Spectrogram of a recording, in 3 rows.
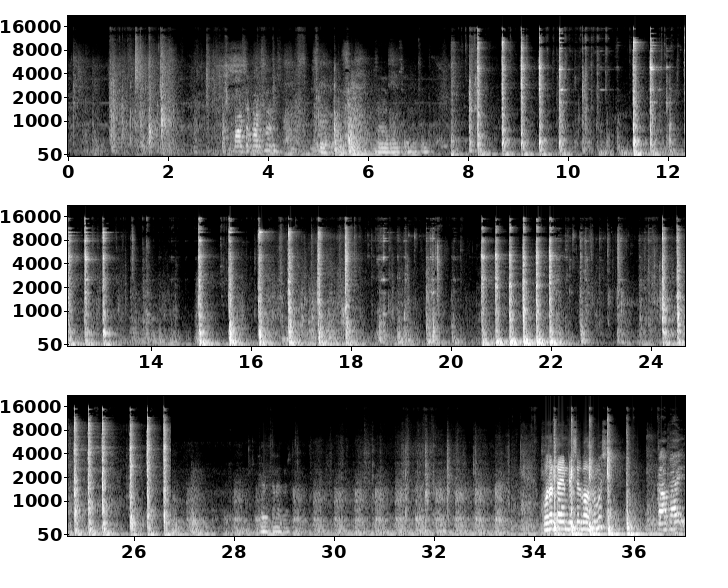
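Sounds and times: hammer striking brick wall: 0:07.7 - 0:13.8, 0:14.8 - 0:28.3, 0:29.2 - 0:36.5.

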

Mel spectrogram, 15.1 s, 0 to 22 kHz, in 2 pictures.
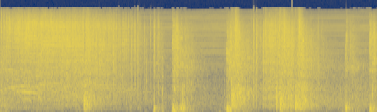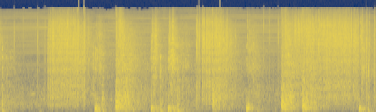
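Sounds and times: crackle and hiss of rising tails: 0:00.0 - 0:15.0
fireworks bangs: 0:00.0 - 0:15.0.

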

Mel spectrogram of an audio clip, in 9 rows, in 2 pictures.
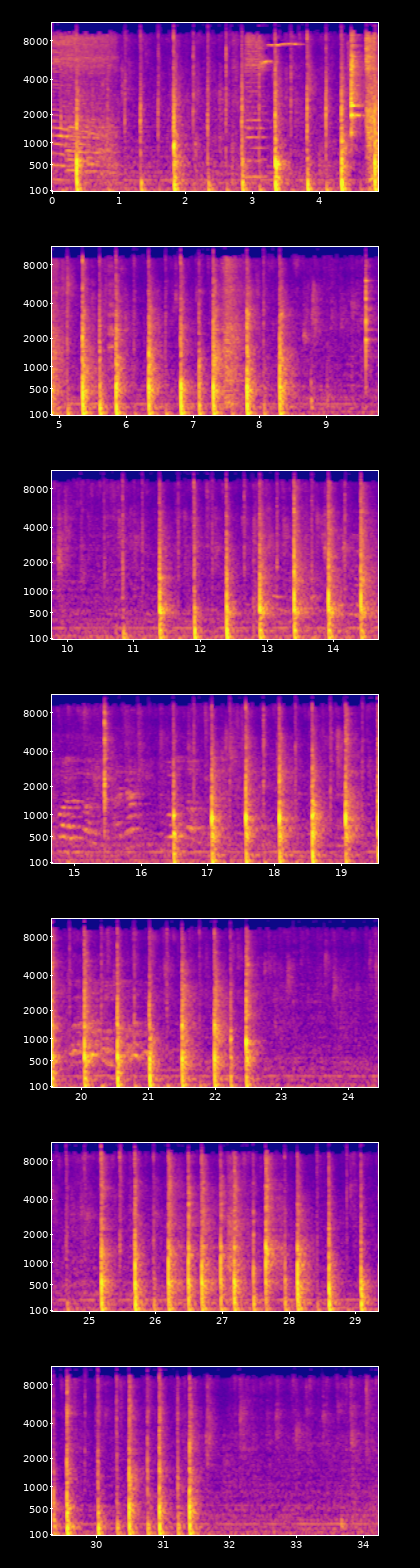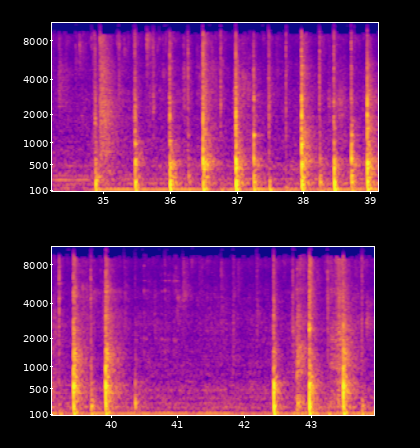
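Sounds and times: knife chopping meat on wooden block: 0:00.3 - 0:08.6, 0:10.5 - 0:14.8, 0:16.4 - 0:22.7, 0:24.7 - 0:31.6, 0:34.8 - 0:40.6, 0:42.2 - 0:43.9.

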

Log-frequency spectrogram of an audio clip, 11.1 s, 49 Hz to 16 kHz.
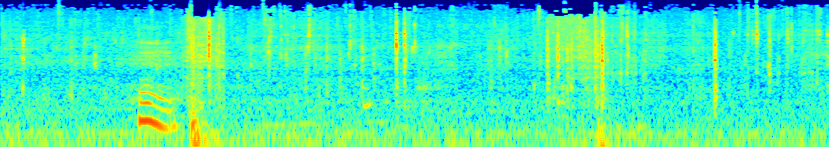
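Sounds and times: people chewing food: 0:00.0 - 0:11.0.

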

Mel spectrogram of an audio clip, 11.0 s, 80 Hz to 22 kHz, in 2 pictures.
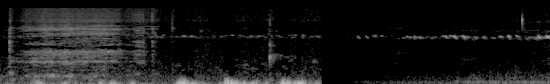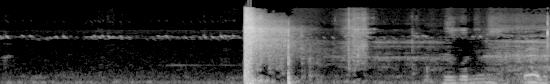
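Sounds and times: night insects trilling: 0:03.6 - 0:11.0.

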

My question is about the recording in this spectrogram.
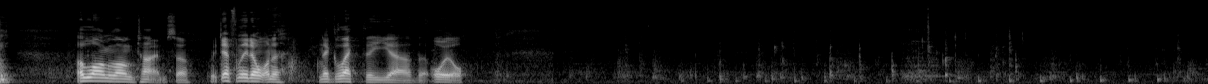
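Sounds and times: oil glugging into a funnel: 0:06.3 - 0:12.0.

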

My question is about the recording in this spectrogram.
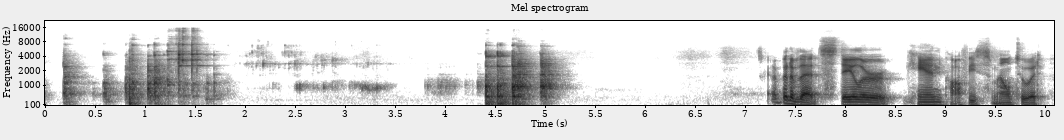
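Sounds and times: glassware clattering: 0:00.2 - 0:05.2
liquid trickling into glass: 0:01.4 - 0:03.6.

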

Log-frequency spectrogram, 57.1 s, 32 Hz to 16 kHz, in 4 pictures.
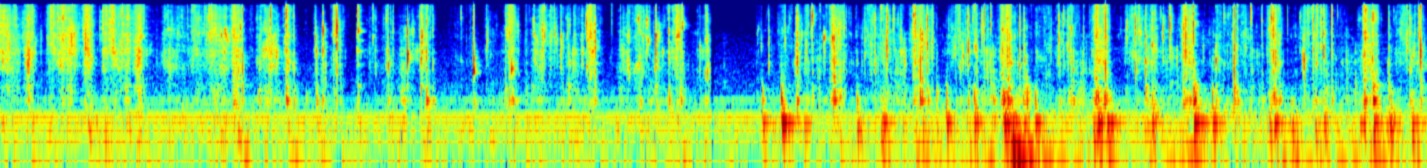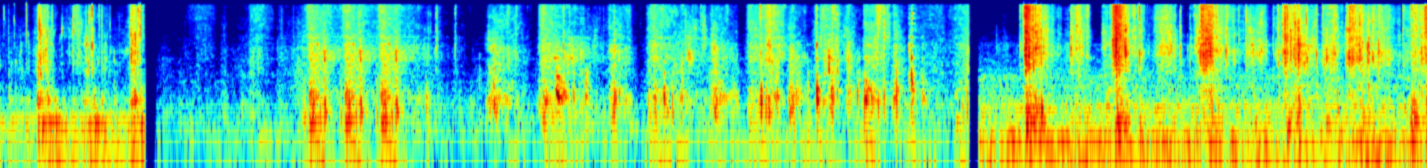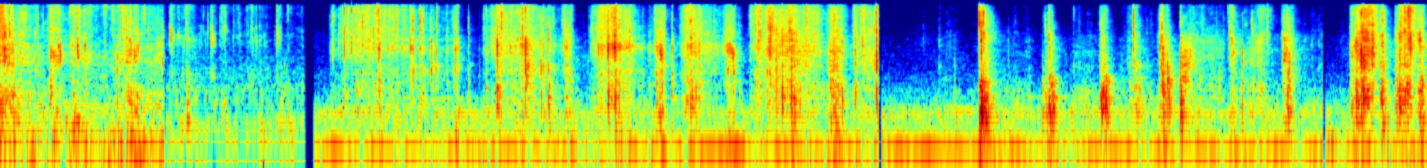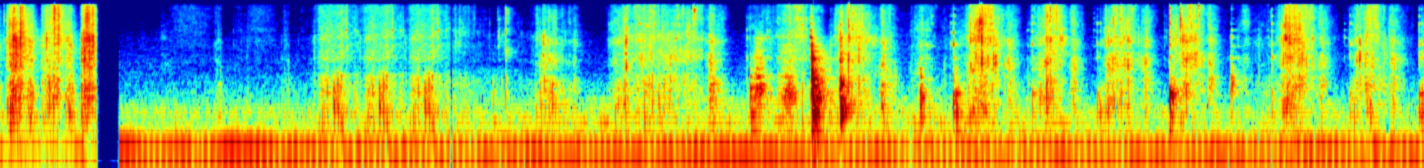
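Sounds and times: slime crackling and popping: 0:24.4 - 0:37.3.

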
